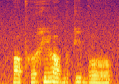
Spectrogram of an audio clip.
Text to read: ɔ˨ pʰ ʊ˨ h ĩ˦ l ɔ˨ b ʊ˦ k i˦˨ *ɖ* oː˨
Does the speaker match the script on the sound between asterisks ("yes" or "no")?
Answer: no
